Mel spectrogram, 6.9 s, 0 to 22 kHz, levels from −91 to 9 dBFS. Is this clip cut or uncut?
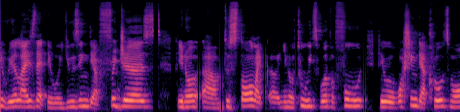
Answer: uncut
